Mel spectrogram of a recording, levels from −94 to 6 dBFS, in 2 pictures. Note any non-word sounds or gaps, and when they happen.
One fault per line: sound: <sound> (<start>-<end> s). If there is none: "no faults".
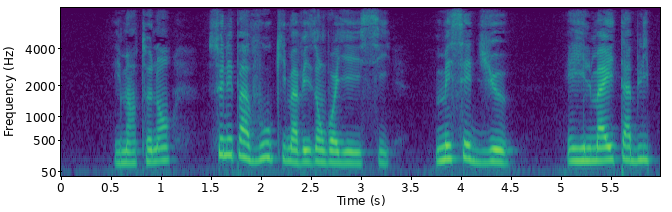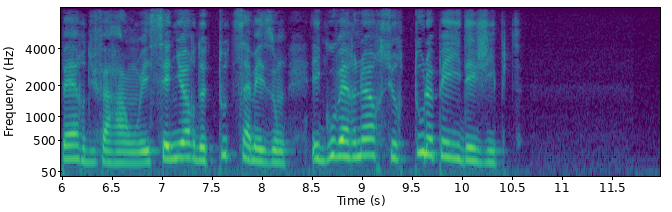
no faults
